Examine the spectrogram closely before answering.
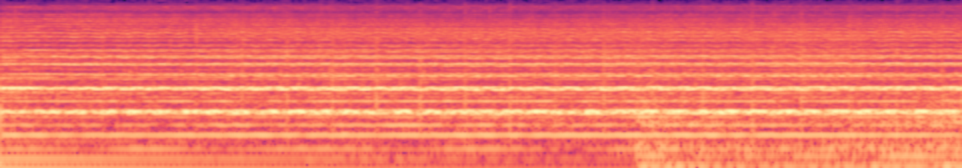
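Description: Alto saxophone holding one long, steady note over instrumental accompaniment.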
